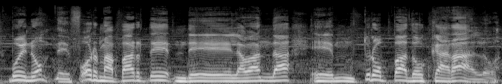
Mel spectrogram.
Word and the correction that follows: Carallo: Tropa do Carallo, sí. Lo estoy pronunciando, es galego, disculpe.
